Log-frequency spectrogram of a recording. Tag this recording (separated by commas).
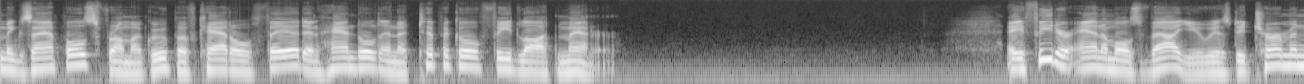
Speech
